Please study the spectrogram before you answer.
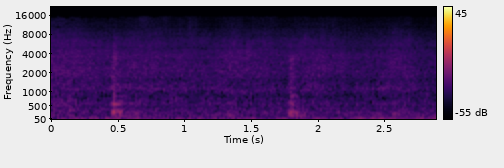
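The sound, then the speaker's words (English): Onions with sea salt sizzle steadily in oil, a continuous bright crackle as they are jiggled around the pan, with two brief knocks from stirring. “So a bit of sea salt going on the onions, and then I'll just jiggle them around. Make sure the salt's kind of all around and the oil's all around.”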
